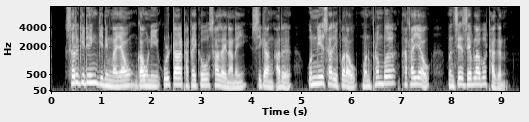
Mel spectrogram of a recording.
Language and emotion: Bodo, neutral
